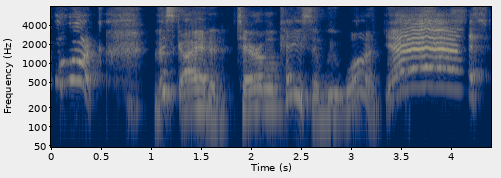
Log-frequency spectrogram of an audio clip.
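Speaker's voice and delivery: squealing high and loud with joy; excited cheer. Retold or imitated. To her assistant after reading of the won case, a high joyful shriek. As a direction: burst out celebrating the win. Retold joyful outburst at work.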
